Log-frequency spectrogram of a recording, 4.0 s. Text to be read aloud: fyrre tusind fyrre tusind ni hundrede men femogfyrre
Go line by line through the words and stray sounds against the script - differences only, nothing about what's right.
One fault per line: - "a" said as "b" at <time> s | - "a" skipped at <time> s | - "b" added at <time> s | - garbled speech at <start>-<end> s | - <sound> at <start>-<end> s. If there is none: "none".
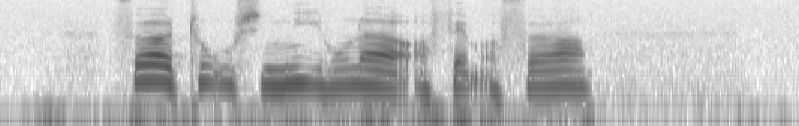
- "fyrre tusind" skipped at 1.4 s
- "men" said as "og" at 2.1 s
